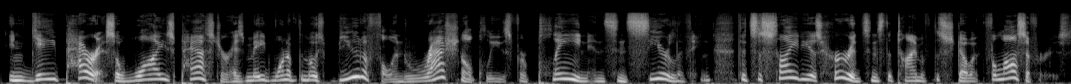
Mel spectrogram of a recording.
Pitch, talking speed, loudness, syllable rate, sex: 190 Hz, 180 wpm, -19 LUFS, 4.7 syllables/s, male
